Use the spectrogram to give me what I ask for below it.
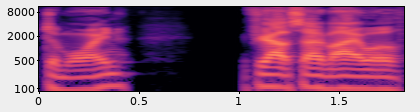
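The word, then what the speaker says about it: Des Moines: factor if you're from Iowa you know it's pronounced de mo if you're outside of Iowa people mispronounce it calling it desines which fun fact today I suppose and this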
